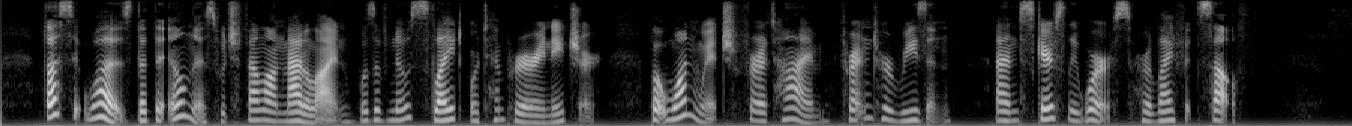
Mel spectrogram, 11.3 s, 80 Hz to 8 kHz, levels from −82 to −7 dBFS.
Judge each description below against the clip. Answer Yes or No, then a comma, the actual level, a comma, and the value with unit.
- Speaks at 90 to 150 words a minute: No, average, 170 wpm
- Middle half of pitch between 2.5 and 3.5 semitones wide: Yes, average, 3.1 semitones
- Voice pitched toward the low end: No, high, 215 Hz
